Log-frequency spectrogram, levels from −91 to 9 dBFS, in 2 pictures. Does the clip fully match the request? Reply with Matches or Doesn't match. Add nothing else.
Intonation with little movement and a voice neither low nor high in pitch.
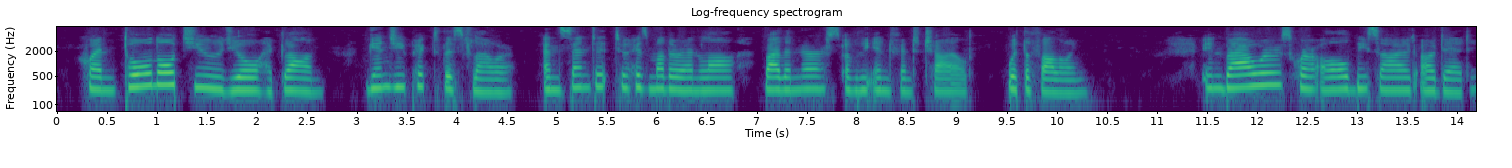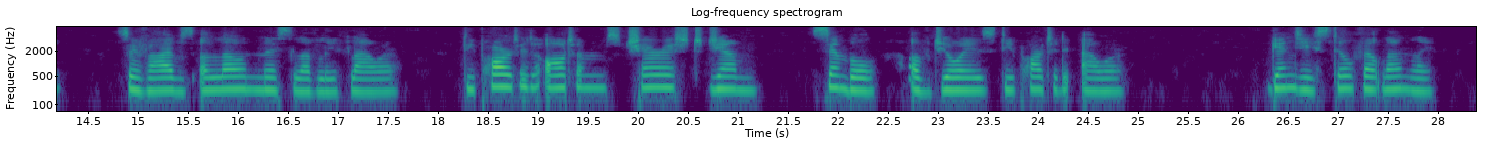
Doesn't match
